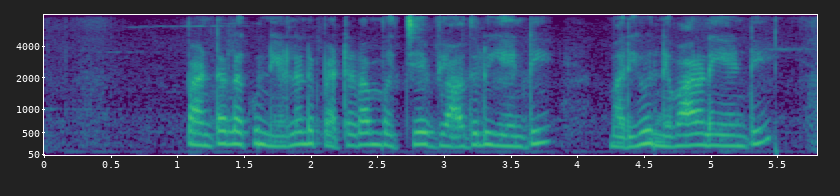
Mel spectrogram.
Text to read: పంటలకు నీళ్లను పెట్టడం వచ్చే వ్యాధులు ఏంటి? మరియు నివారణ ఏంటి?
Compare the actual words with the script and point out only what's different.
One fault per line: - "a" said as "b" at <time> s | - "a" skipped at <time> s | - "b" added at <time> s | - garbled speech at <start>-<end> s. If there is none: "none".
none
